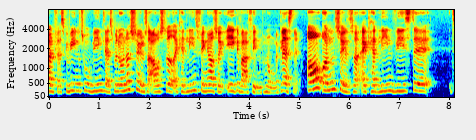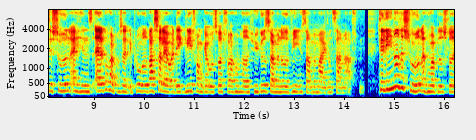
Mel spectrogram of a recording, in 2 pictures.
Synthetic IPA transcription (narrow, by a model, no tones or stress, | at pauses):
enflæsɡ̥əʋḭːnɒt͡sʰo̝̰ːʋiːnəɡ̥læsmenɔ̽nɐsø̰ːɪl̩sɐʔɑ̈ʊslḛːð̩ˠækʰæd̥liːnsfe̝ŋɐɑ̈ʊt͡sʰʁœɡ̥e̝ɡ̥əʋɑ̈æfe̝nəpʰɒ̽no̝ːn̩æɡ̥læsənəʔɒ̽ʊʔɔ̽nsø̰ɪl̩sɐʔækʰædliːnʋiːsd̥ə | d̥e̝suð̞ˠn̩æɦe̝nəsælkʰo̝ɦɒ̽lpʰʁosen̰d̥ib̥lo̝̰ːð̩ˠʋɑ̈sɒ̽lɛʊ̰æd̥e̝e̝ɡ̥əliːfʁɑmɡ̥æuðˠt͡sʰʁœd̥fɒɦunɦæð̞̩ˠhyɡ̥ð̩ˠsɑ̈ɪmenɔ̽ːð̩ˠʋḭːnsɒ̽mmemɑ̈ɪkʰəl̩ˠsɑ̈məɑ̈fd̥n̩ | d̥e̝liːnəð̞̩ˠd̥e̝suð̞ˠn̩æɦunʋɑ̈b̥le̝ːð̞̩ˠslɔ̽ðˠ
